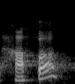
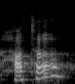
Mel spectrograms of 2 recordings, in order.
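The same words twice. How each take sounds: First: The middle consonant is an English th sound. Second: The middle consonant is a plain t sound. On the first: The speaker calls it wrong. "not Hatha" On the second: The speaker calls it right. "how I pronounced it Hatha ... The H is silent"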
